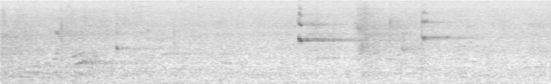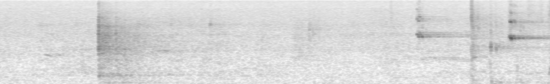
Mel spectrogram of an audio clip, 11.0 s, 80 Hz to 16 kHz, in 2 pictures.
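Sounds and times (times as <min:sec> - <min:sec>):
shoes squeaking on court floor: 0:04.2 - 0:04.6, 0:09.6 - 0:11.0.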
